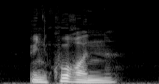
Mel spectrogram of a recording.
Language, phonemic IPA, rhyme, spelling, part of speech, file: French, /ku.ʁɔn/, -ɔn, couronne, noun, Fr-couronne.ogg
- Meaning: 1. crown (item of headgear) 2. funereal wreath 3. crown (royalty in general) 4. crown (various units of currency) 5. crown 6. corona (circumference of the base of the glans penis in humans)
